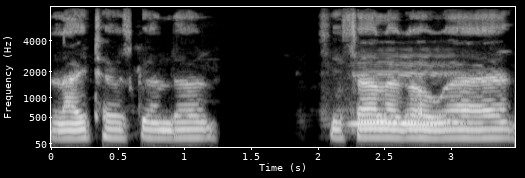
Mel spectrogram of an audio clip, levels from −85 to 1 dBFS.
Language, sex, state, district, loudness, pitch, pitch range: Hindi, male, Bihar, Muzaffarpur, -14 LUFS, 130 Hz, 130-135 Hz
